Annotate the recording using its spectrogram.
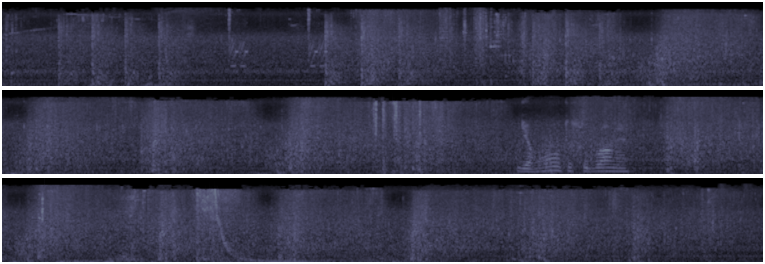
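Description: A swimmer splashes through water with rhythmic strokes.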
